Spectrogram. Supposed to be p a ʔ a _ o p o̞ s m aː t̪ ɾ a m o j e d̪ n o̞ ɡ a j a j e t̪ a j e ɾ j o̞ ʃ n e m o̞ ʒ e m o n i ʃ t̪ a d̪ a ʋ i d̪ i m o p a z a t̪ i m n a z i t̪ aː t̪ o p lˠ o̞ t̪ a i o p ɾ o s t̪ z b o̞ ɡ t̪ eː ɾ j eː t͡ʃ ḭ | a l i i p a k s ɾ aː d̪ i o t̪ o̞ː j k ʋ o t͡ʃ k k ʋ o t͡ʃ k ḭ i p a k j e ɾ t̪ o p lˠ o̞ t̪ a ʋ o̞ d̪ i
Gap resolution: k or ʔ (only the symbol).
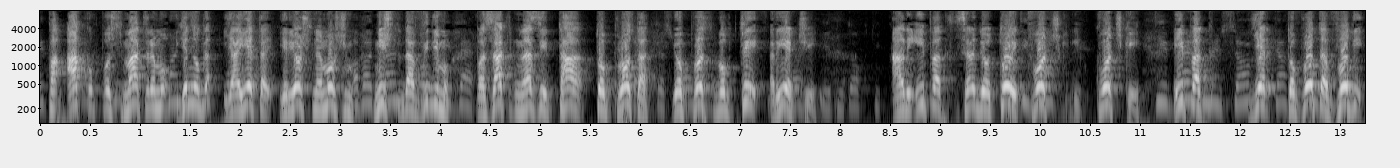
k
